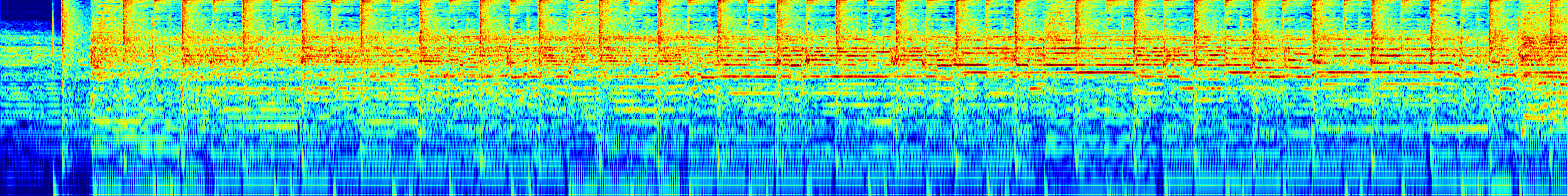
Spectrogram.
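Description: A punk rock song plays loud at the start of a show, with distorted guitars and a driving, steady drumbeat filling the whole clip and no one talking over it.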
